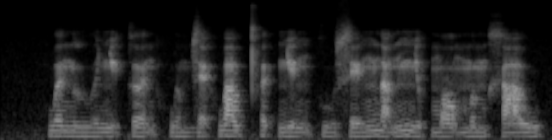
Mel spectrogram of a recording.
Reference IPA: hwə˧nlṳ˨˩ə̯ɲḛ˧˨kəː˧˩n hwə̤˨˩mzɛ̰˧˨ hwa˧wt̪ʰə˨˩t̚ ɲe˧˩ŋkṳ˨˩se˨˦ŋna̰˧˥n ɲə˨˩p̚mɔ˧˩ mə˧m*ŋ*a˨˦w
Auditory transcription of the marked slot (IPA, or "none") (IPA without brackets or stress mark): x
